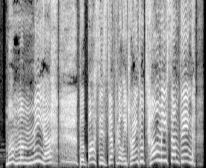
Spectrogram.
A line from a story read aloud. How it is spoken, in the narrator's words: screamed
